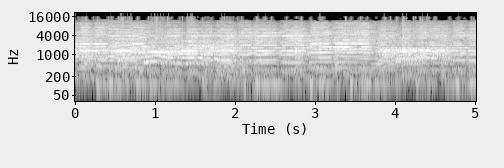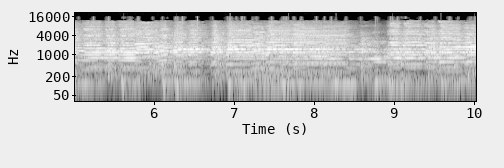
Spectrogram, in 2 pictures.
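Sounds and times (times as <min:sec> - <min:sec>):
accordion melody: 0:00.0 - 0:10.0.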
